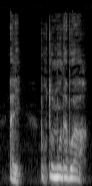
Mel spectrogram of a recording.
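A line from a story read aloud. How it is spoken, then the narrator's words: Shouted. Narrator (French): cria Joey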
